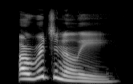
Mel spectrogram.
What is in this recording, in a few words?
"originally", English; 3000 words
